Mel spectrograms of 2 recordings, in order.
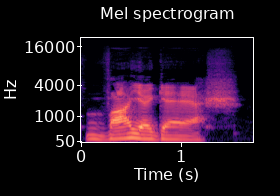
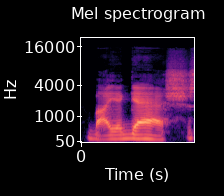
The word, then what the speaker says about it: Vayigash: Vayigash. – Vayigash.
